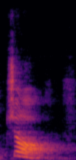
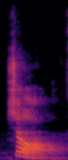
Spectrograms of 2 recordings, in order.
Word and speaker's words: chalk: The first one is chalk. CH makes a sound CH, A has a sound A, L has a sound U, but L is silent here, and K has a sound K. Chalk, CHALK, chalk.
